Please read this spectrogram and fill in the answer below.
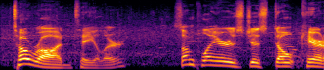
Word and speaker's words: Tyrod Taylor: I remember when the article came out about, you know, Tyrod Taylor and how his name was supposed to be pronounced Tyrod Taylor.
